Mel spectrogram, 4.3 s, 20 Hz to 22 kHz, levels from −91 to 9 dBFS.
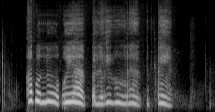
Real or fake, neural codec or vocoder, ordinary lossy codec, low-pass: fake; codec, 44.1 kHz, 1.7 kbps, Pupu-Codec; none; none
